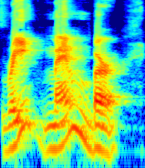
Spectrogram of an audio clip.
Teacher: And the stress is on the second syllable. Então, elas têm 3 sílabas e a tônica está na segunda sílaba.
